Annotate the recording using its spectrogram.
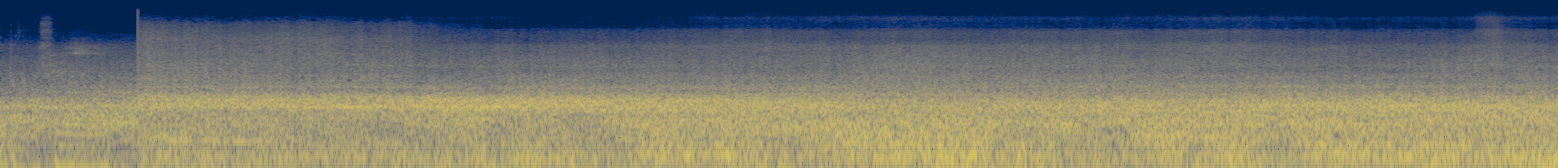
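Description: A train rushes past loudly, rumbling and roaring in an echoing underground station.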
